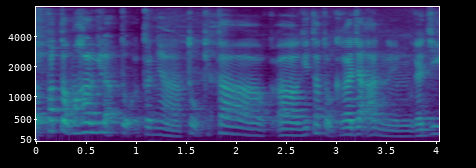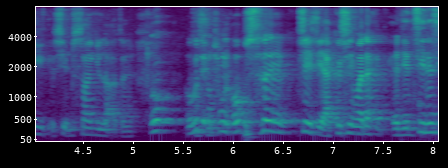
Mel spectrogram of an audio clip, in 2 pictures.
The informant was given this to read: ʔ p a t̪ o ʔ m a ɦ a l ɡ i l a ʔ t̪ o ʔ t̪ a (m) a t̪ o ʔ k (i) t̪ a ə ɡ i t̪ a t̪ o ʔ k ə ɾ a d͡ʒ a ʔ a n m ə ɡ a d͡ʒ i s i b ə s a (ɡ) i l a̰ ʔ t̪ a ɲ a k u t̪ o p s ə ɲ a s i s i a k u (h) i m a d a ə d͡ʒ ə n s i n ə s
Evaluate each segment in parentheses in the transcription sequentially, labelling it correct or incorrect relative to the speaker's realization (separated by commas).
incorrect, correct, correct, incorrect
